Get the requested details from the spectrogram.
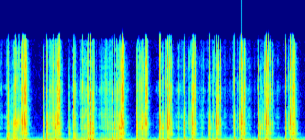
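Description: Long nails scratch across the ridges of a hollow, round yellow plastic box lid. The result is a rapid series of short, bright, raspy scraping strokes with a light hollow knock underneath and no ring between strokes.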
